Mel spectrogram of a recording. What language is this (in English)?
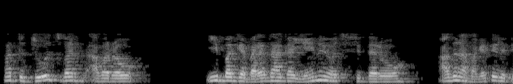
Kannada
